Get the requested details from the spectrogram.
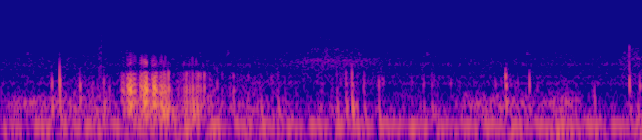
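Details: Stomach growling: a brief low gurgling rumble over faint background hiss, ordinary borborygmi.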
